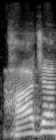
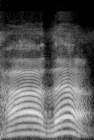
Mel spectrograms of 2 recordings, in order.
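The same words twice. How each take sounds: First: The middle consonant is a z-like sound. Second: The middle consonant is a voiced 'th' sound. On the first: The speaker calls it wrong. "हाजा नहीं" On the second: The speaker calls it right. "जाल से"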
